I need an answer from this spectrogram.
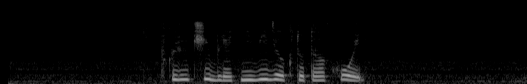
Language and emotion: Russian, angry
